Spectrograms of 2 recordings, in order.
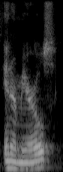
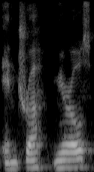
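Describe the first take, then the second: First: The first part is not said clearly as intra. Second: The first part is said clearly as intra. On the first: This is the speaker's own habitual pronunciation. The speaker calls it wrong. "It's the way I pronounce it" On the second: This is how the word actually should be said. The speaker calls it right. "but it's actually intramurals"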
